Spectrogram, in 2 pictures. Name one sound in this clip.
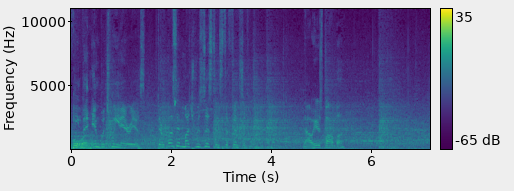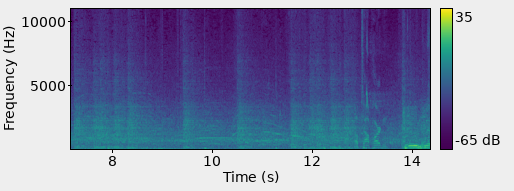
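A large crowd cheers and murmurs in an echoing arena.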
